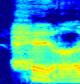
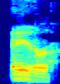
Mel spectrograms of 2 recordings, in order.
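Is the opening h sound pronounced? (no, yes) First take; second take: yes; no. First: The word starts with a clear h sound. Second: The word starts with a vowel, no h sound. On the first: The speaker calls it wrong. "not like hair" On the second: The speaker calls it right. "that's Carnahan's heir"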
